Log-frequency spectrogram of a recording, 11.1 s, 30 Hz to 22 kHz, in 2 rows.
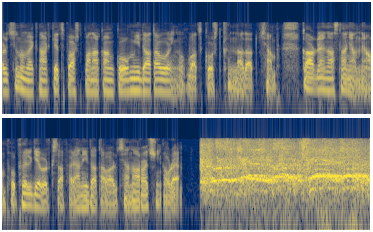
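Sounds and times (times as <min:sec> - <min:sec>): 
speech: 0:00.0 - 0:08.8
crowd of supporters chanting in unison to greet an opposition activist: 0:08.5 - 0:11.0.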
